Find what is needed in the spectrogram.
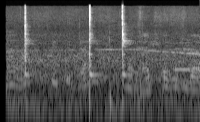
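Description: Distant voices and open-air background on a sports field, broken by three sharp clicks in the first second and a half.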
